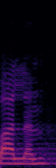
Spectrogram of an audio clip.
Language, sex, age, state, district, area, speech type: Hindi, female, 18-30, Bihar, Vaishali, rural, read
